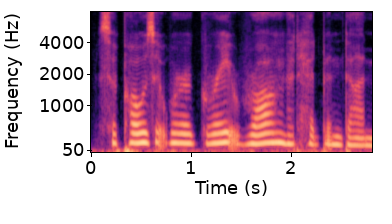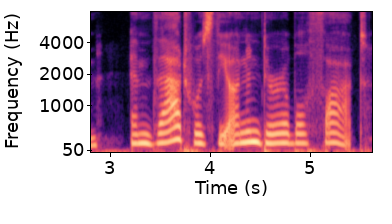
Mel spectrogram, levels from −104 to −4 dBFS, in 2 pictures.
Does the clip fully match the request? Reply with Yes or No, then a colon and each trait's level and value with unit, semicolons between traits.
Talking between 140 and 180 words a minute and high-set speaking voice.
Yes: average, 170 wpm; high, 195 Hz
